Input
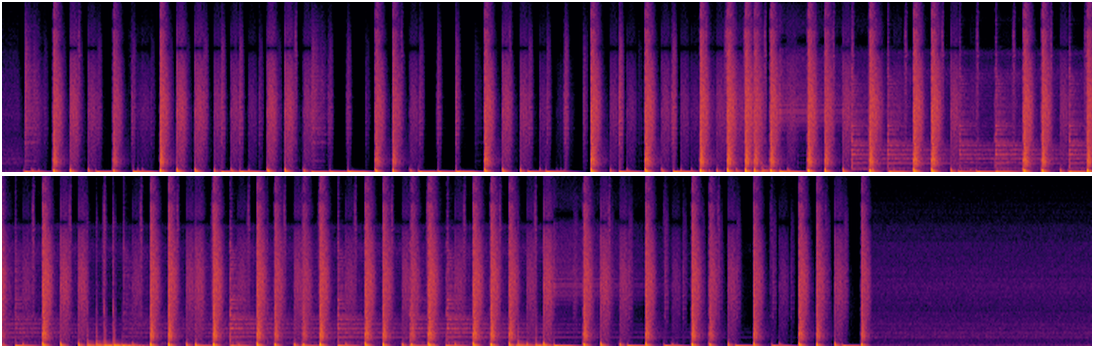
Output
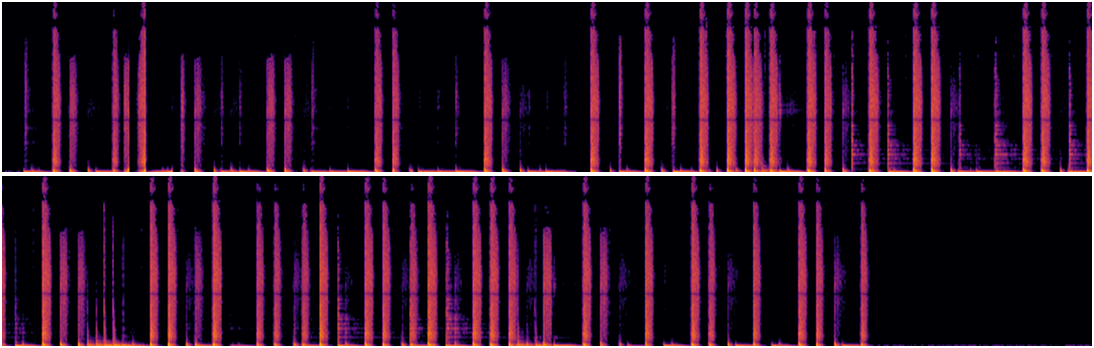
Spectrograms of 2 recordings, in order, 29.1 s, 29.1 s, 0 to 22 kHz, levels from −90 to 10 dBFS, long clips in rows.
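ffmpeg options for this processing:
-filter_complex "[0:a]asettb=1/sr,asplit=3[s0][s1][s2];[s0]atrim=end=5.144[s3];[s1]atrim=start=5.14:end=6.16,asetpts=PTS-STARTPTS,afade=t=in:d=0.004:c=qsin,afade=t=out:st=1.016:d=0.004:c=qsin,asplit=2[s4][s5];[s5]adelay=25,volume=0.398[s6];[s4][s6]amix=inputs=2:normalize=0,atrim=end_sample=44982[s7];[s2]atrim=start=6.156[s8];[s3][s7]acrossfade=d=0.004:c1=hsin:c2=qsin[s9];[s9][s8]acrossfade=d=0.004:c1=qsin:c2=hsin,asettb=1/sr,asplit=3[s10][s11][s12];[s10]atrim=end=22.354[s13];[s11]atrim=start=22.35:end=23.35,asetpts=PTS-STARTPTS,afade=t=in:d=0.004:c=qsin,afade=t=out:st=0.996:d=0.004:c=qsin,highpass=f=340:p=1[s14];[s12]atrim=start=23.346[s15];[s13][s14]acrossfade=d=0.004:c1=hsin:c2=qsin[s16];[s16][s15]acrossfade=d=0.004:c1=qsin:c2=hsin,asplit=4[s17][s18][s19][s20];[s17]atrim=end=1.632[s21];[s18]atrim=start=1.628:end=2.392,asetpts=PTS-STARTPTS,areverse[s22];[s19]atrim=start=2.388:end=17.48,asetpts=PTS-STARTPTS,afade=t=out:st=15.088:d=0.004:c=hsin:silence=0.0841395[s23];[s20]atrim=start=17.48,asetpts=PTS-STARTPTS,afade=t=in:d=0.95:silence=0.0841395[s24];[s21][s22]acrossfade=d=0.004:c1=hsin:c2=hsin[s25];[s23][s24]concat=n=2:v=0:a=1[s26];[s25][s26]acrossfade=d=0.004:c1=hsin:c2=hsin,afftfilt=real='re*gte(hypot(re,im),0.01)':imag='im*gte(hypot(re,im),0.01)':win_size=1024:overlap=0.75,bandreject=f=6800:w=5.2,anlmdn=15.8,volume=1.41"

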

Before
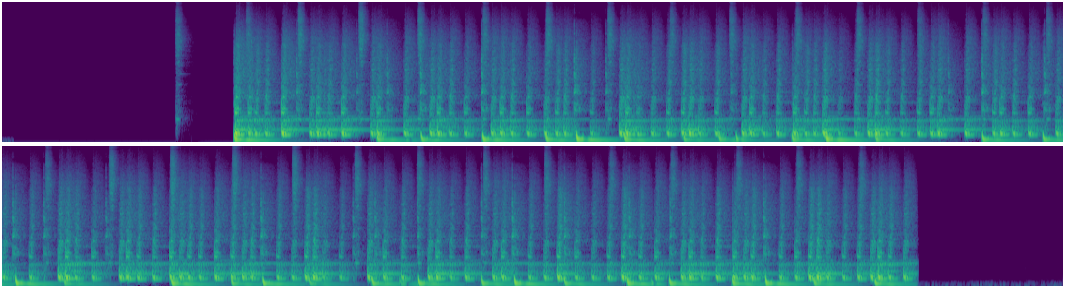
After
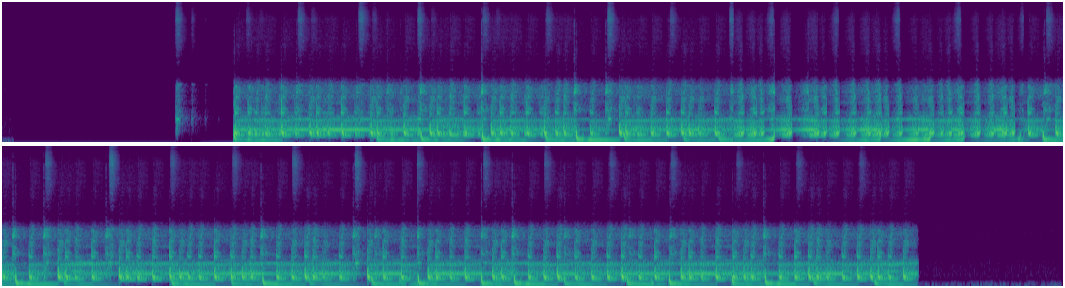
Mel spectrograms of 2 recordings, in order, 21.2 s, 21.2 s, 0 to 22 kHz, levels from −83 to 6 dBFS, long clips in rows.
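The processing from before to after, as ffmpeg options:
-filter_complex "[0:a]asettb=1/sr,asplit=3[s0][s1][s2];[s0]atrim=end=1.774[s3];[s1]atrim=start=1.77:end=5.44,asetpts=PTS-STARTPTS,afade=t=in:d=0.004:c=qsin,afade=t=out:st=3.666:d=0.004:c=qsin,aecho=1:1:133|266|399:0.251|0.0578|0.0133,atrim=end_sample=161847[s4];[s2]atrim=start=5.436[s5];[s3][s4]acrossfade=d=0.004:c1=hsin:c2=qsin[s6];[s6][s5]acrossfade=d=0.004:c1=qsin:c2=hsin,asplit=3[s7][s8][s9];[s7]atrim=end=7.322[s10];[s8]atrim=start=7.318:end=10.222,asetpts=PTS-STARTPTS,areverse[s11];[s9]atrim=start=10.218[s12];[s10][s11]acrossfade=d=0.004:c1=hsin:c2=hsin[s13];[s13][s12]acrossfade=d=0.004:c1=hsin:c2=hsin,firequalizer=gain_entry='entry(100,0);entry(220,9);entry(1100,2);entry(2100,9);entry(3000,-30);entry(6000,-17);entry(14000,1)':delay=0.05:min_phase=1,acompressor=threshold=0.0891:ratio=6"

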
